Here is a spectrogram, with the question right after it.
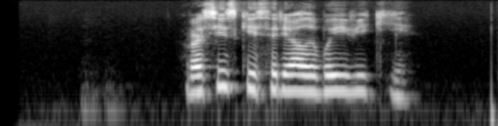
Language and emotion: Russian, neutral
